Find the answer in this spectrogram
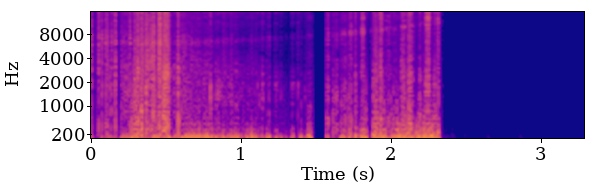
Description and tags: Viral Noisse FX 02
